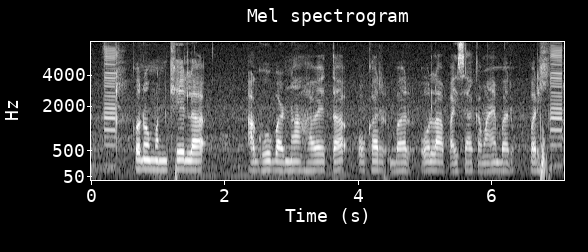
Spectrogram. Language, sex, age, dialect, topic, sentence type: Chhattisgarhi, male, 25-30, Eastern, banking, statement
